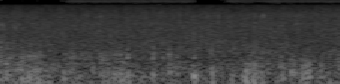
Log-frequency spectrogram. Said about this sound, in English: At least, wait until the rain has stopped.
